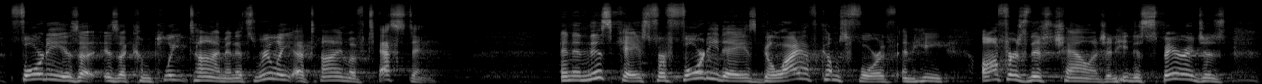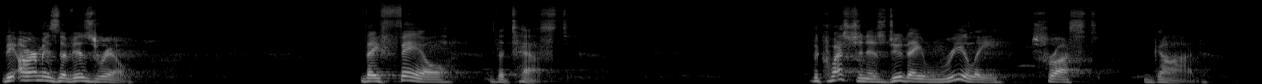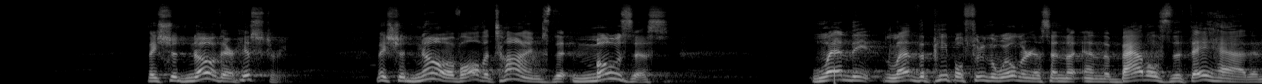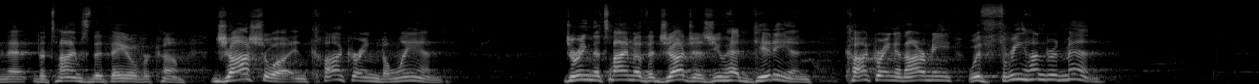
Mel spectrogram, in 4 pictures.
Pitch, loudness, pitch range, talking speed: 170 Hz, -32 LUFS, 145-195 Hz, 125 wpm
